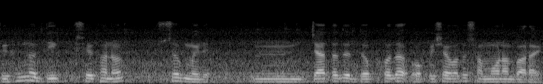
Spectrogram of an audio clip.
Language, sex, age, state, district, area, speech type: Bengali, male, 18-30, West Bengal, Kolkata, urban, spontaneous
